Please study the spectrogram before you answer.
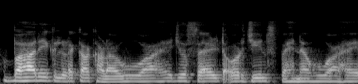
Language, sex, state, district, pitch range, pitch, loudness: Hindi, male, Punjab, Kapurthala, 140-150 Hz, 145 Hz, -20 LUFS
